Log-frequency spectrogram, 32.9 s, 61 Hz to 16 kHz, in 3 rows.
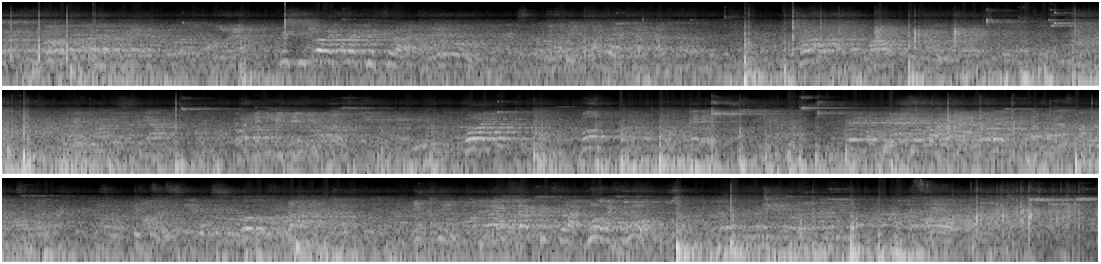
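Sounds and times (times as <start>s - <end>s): balls hitting wooden floor: 16.2s - 22.1s, 28.6s - 31.3s.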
